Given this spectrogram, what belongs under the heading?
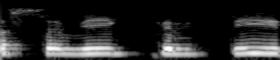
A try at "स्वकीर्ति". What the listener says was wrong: स्वकीर्ति रक्षा, कृति नहीं, स्वकीर्ति रक्षा करणीया।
